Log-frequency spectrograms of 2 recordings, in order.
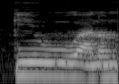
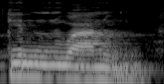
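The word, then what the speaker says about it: قنوان: \R membacanya harus jelas contohnya qinwanun, tidak boleh membaca qiwwanun salah\R yang betul qinwanun, sinwanun, bunyanun, dunya saya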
